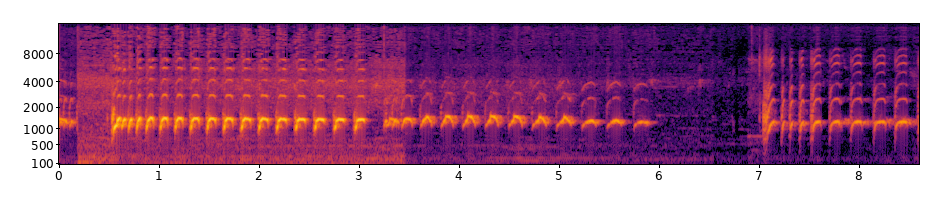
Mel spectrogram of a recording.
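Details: Female zebra dove of a local strain calling for a male, used as a lure: a loud rapid run of clipped coos with low rumble, a softer descending series, silence, then the calling resumes.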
